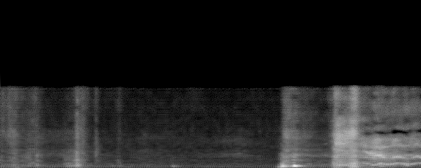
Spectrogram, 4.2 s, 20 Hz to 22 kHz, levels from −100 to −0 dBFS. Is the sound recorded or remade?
remade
